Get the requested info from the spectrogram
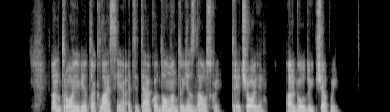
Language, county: Lithuanian, Vilnius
